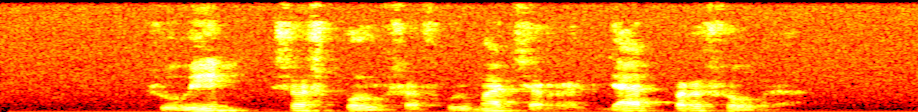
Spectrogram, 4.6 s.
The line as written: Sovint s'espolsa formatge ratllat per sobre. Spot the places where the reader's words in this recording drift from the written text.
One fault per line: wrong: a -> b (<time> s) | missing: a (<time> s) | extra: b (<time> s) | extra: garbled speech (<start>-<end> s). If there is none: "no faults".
no faults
